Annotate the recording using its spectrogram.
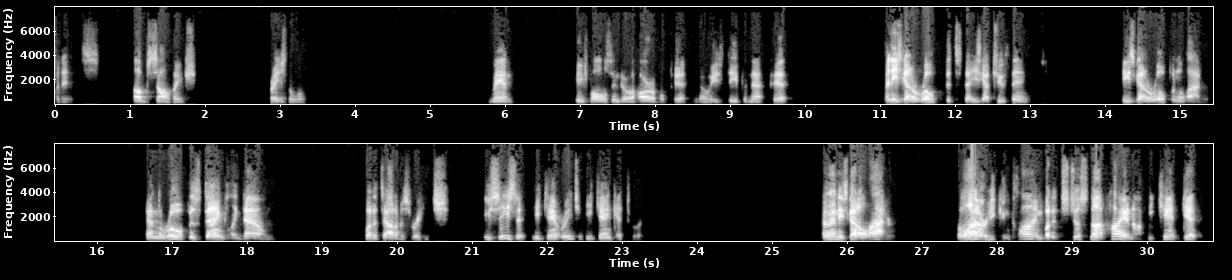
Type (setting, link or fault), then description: setting, large echoing room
